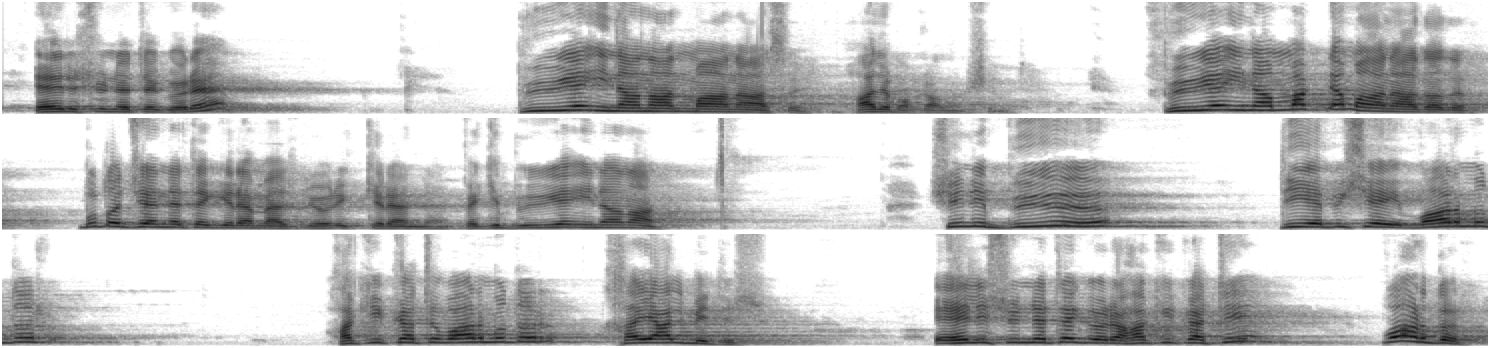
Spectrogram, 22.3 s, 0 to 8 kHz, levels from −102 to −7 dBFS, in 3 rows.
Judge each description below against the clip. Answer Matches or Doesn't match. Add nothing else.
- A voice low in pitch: Doesn't match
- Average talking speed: Matches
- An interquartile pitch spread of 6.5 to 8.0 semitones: Matches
